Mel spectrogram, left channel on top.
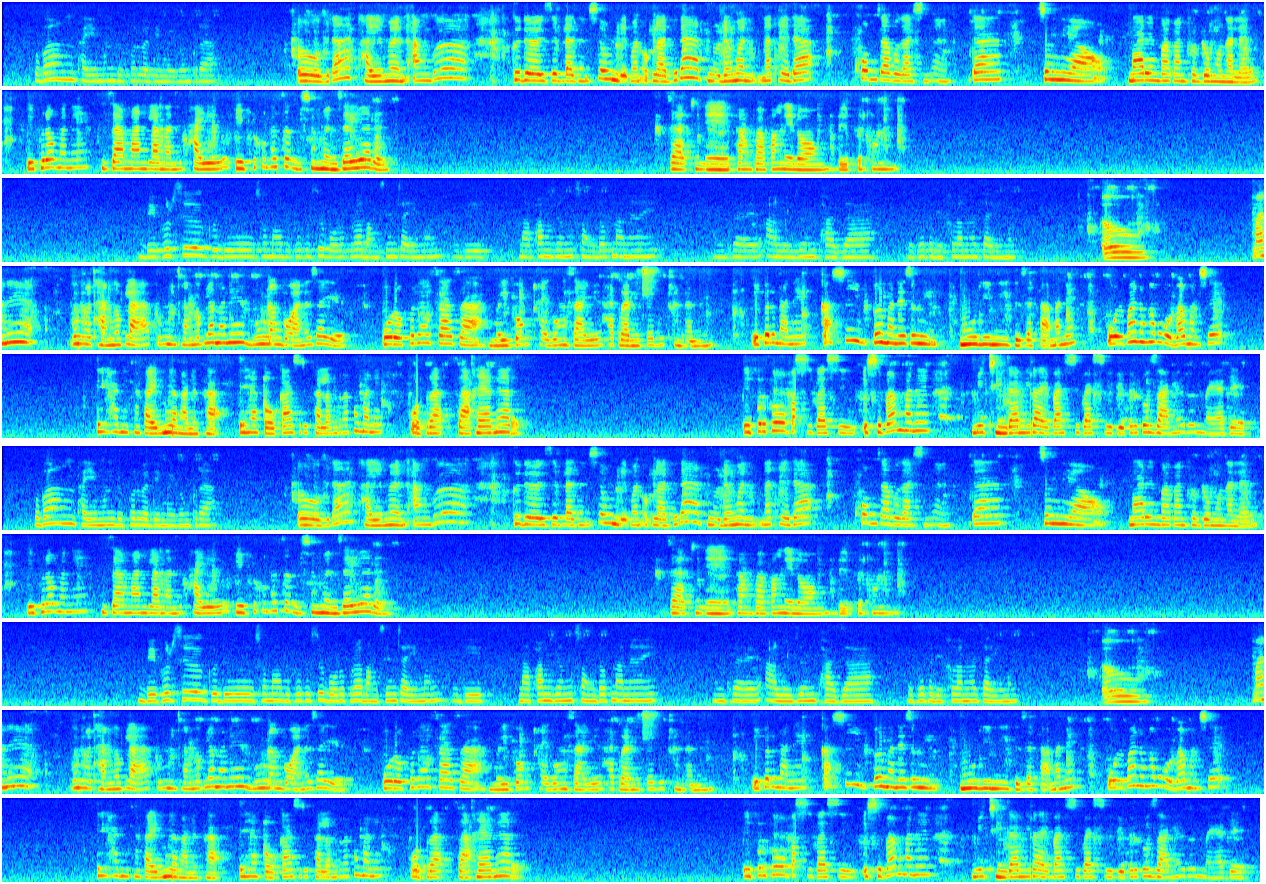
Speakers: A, on the right; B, on the left.
A: गोबां थायोमोन बेफोरबायदि मैगंफ्रा
B: औ बिराद थायोमोन आंबो गोदो जेब्ला जों एसे उन्दैमोन अब्ला बिराद नुदोंमोन नाथाय दा खम जाबोगासिनो दा जोंनियाव नारें बागानफोर दङ नालाय बेफोराव माने जा मान लानानै थायो बेफोरखौनो जों एसे मोनजायो आरो जाखिनि फांफाफांनै दं बेफोरखौनो
A: बेफोरसो गोदो समाव बेफोरखौसो बर'फोरा बांसिन जायोमोन बिदि नाफामजों संदबनानै ओमफ्राय आलुजों भाजा बेफोरबायदि खालामना जायोमोन
B: औ माने बुंनो थाङोब्ला बुंनो थाङोब्ला माने बुंनांगौआनो जायो बर'फोरा जा जा मैगं थाइगं जायो हाग्रानिफ्राय बुथुमनानै बेफोर माने गासैबो माने जोंनि मुलिनि गोजाखा माने बबेबा नङा बबेबा मोनसे देहानि थाखाय मोजाङानोखा देहाखौ गाज्रि खालामग्रा
A: औ
B: माने गथफ्रा जाखायानो आरो बेफोरखौ बासि बासि एसेबां माने मिथिंगानिफ्राय
A: औ
B: बासि बासि बेफोरखौ जानो रोंनाया दे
